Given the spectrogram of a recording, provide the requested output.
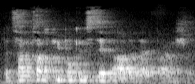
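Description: A South African man in his thirties, a pastor, preaches an informal sermon to his congregation in a very echoey room during a live service. His voice is a little high with a darkish tone, and he talks rapid-fire, conversational and emphatic, repeating phrases for effect as he tells personal stories.

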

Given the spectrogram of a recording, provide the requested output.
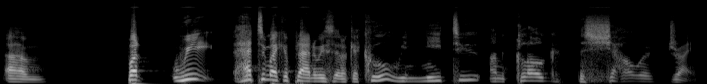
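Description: A man with an Afrikaans accent, a native Afrikaans speaker, gives an informal sermon in a hoarse, strained voice with a self-deprecating, jokey manner. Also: on the high side, lively intonation, measured pace, no echo, studio quality. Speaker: preacher.

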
